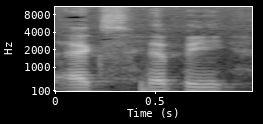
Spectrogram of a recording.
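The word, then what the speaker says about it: XHIPPEE: please note the spelling it's pronounced ex-hippie but it's spelled completely different people call me up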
